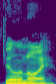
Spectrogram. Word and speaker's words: Illinois: they okay i l illinois dang it that's gotta be french as well probably silent s that's how you know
